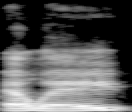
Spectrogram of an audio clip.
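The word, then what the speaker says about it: Elhae: r b person um la which is spelled e-l-h-a-e um also out of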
